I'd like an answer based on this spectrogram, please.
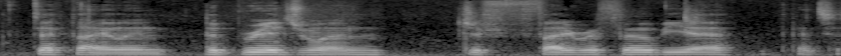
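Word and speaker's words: Gephyrophobia: Gyphyrophobia.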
